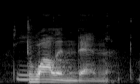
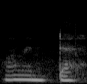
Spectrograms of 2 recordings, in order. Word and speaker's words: Dwalinden: Dwalinden. – Could you spell that for me? – D-W-A-L. – A-L. – I-N. – I-N. – D-E-N. Dwalinden. – Dwalinden.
